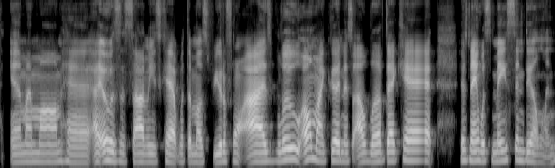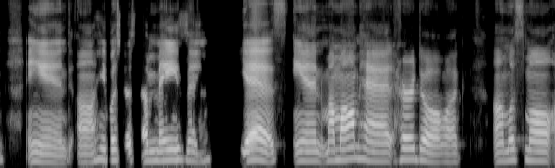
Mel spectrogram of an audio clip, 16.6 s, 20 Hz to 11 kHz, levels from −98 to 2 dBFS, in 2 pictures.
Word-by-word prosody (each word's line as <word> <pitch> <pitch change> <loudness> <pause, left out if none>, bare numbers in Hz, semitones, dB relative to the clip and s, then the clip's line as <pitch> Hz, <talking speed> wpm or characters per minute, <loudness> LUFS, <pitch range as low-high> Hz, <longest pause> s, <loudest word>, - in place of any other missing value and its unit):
and 160 +1 -4
my 165 0 -3
mom 165 0 -1
had 150 -4 -5
I - - +1
it - - +3
was 180 -2 -1
a 165 - -11
Siamese 160 -1 -1
cat 160 -4 -1
with 160 - -12
the 150 - -4
most 150 -1 -6
beautiful 175 +2 -4
eyes, 170 +1 +5
blue, 200 +5 0
oh 225 - +3
my 180 -4 0
goodness, 180 -1 -2
I - - 0
loved 170 +1 -2
that 180 0 +1
cat, 190 -1 +2 0.4
his 195 - -5
name 185 0 +5
was 175 0 -4
Mason 190 +3 -2
Dillon, 165 -1 -6 0.3
and, 160 -5 0
uh, 160 +1 -1
he 205 0 -5
was 200 0 -2
just 175 - -4 0.2
amazing 190 0 0 0.4
yes, 185 -2 +5
and 185 0 +1
my 190 +5 +1
mom 205 +3 +4
had 180 -5 +1
her 210 +1 0
dog, 165 -5 -2 0.5
um, 180 +2 -3
a 200 +1 -2
small, 190 -3 0
180 Hz, 160 wpm, -23 LUFS, 165-190 Hz, 0.5 s, eyes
